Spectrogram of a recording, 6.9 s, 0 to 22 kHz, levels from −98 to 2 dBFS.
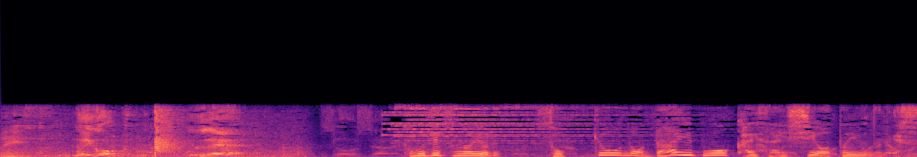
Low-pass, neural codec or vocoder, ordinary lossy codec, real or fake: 7.2 kHz; none; none; real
